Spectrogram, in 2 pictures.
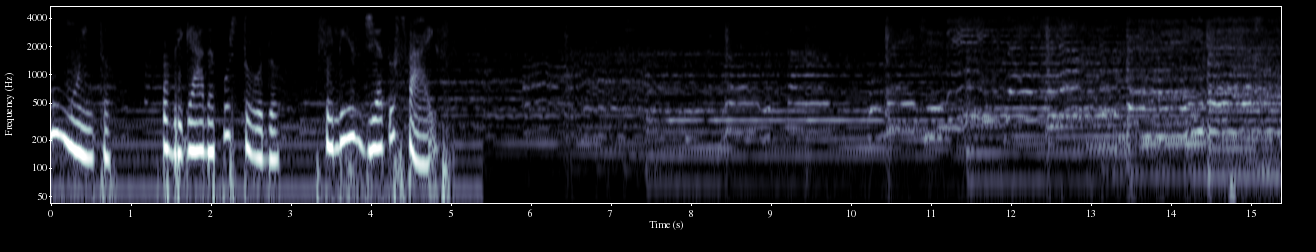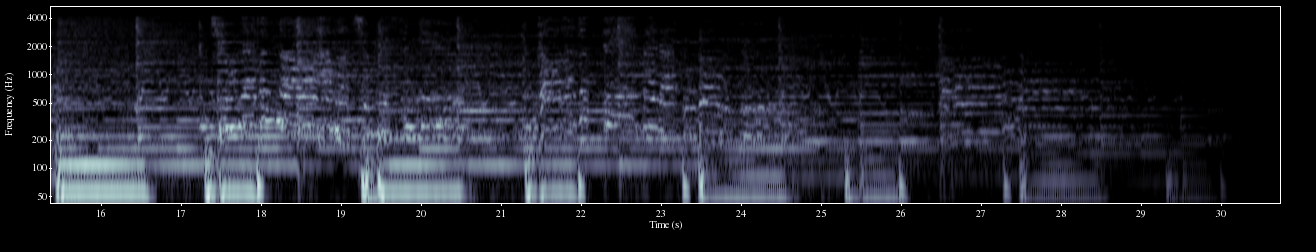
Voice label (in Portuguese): AMO VOCÊ TODOS OS DIAS F; Telemensagens 2017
